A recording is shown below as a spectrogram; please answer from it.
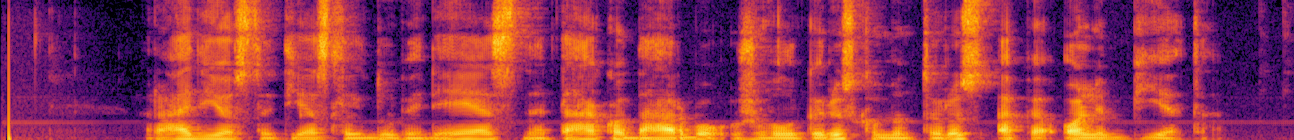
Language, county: Lithuanian, Vilnius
